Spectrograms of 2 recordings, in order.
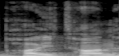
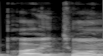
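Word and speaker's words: Python: خدمتتون عرض کنم که خب تلفظ انگلیسی پایتون پایتان هست یا تلفظی مختلف که وجود داره ولی خب ما چون تو فارسی عادت کردیم میگیم پایتون منم تو این ویدیو سعی می‌کنم همون پایتون بگم مثلاً خب یه سری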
